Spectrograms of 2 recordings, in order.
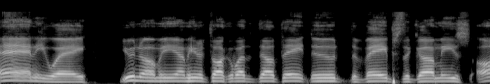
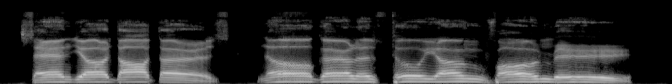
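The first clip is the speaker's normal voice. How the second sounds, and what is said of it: Imitates another person's voice. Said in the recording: “I was trying to do my Ralph impression. Pretty good, yes? ... That's Ralph, everybody. That's how Ralph sounds.”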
